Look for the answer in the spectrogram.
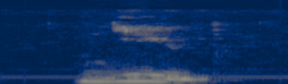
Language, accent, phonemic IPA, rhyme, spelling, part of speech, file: English, Southern England, /n(j)uːb/, -uːb, noob, noun, LL-Q1860 (eng)-noob.wav
- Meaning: 1. A newb or newbie; someone who is new to a game, concept, or idea; implying a lack of experience 2. Someone who is obsessed with something; a nerd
